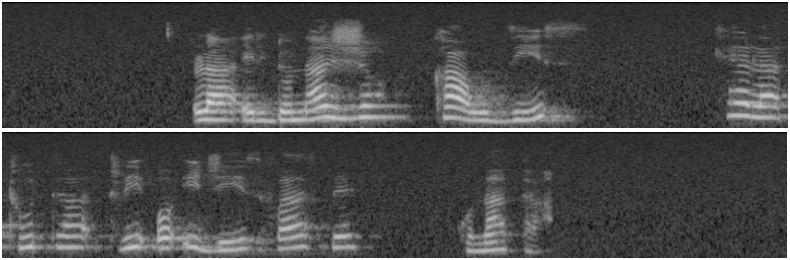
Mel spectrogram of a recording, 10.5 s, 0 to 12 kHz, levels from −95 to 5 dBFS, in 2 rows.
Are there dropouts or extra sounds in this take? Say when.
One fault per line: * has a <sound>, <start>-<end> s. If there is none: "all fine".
all fine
